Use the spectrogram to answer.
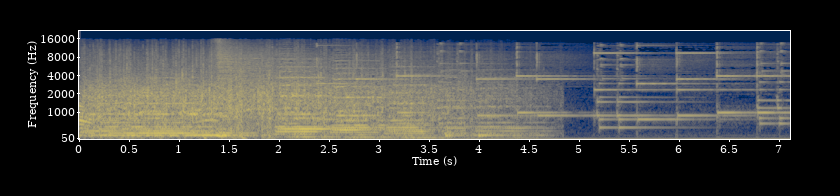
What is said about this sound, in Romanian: Aplauze, dragi prieteni, pentru această fetiță fantastică! Aplauze și pentru Millennium Fantasticus și emisiunea lui fantastică!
